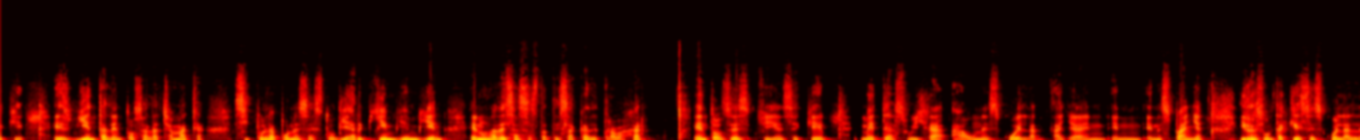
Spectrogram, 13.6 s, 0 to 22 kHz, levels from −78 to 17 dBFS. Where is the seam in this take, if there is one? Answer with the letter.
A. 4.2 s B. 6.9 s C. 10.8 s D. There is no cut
B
